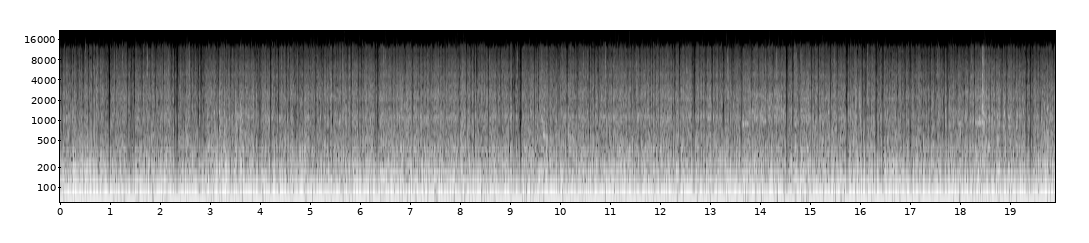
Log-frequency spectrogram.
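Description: Loud, steady low rumble of an Airbus A380 in flight or on the takeoff run, heard inside the passenger cabin: jet engine and airflow noise.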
